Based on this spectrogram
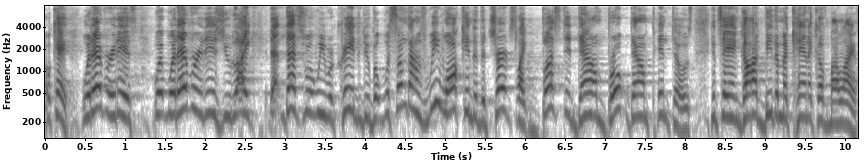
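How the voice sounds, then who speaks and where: Animated in tone, a man speaks at a fairly quick pace with an extremely high pitch and lively intonation. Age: 40s. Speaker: pastor. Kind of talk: Sunday sermon, folksy call-and-response preaching with car-mechanic illustration. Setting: church with live congregation. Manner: fast, animated and conversational, punctuated with amen calls to congregation; repeats and restarts words while building momentum.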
